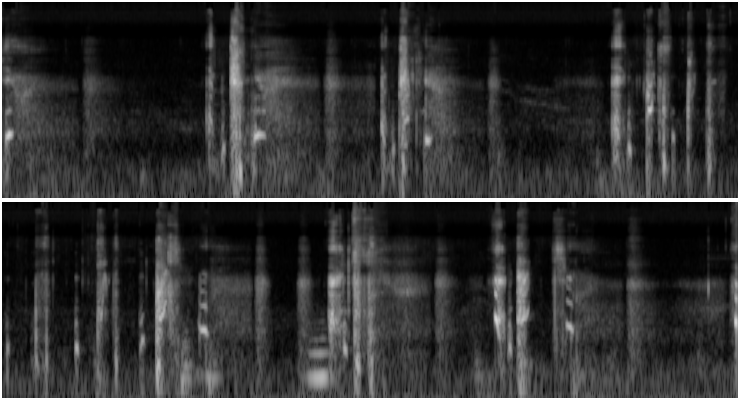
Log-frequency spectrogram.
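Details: Allergy flare: a long run of fast, stifled sneezes one after another with quick breaths between, urge to sneeze with every breath; sneezing fit.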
